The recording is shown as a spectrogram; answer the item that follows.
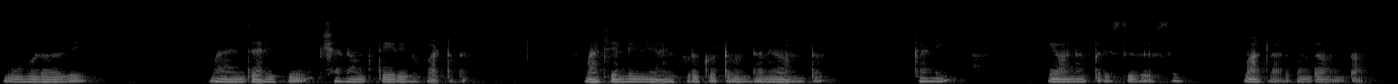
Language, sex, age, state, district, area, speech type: Telugu, male, 18-30, Andhra Pradesh, Eluru, urban, spontaneous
